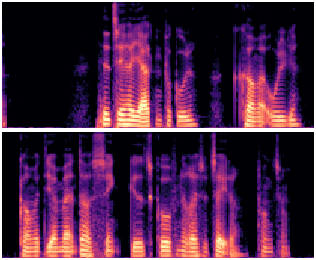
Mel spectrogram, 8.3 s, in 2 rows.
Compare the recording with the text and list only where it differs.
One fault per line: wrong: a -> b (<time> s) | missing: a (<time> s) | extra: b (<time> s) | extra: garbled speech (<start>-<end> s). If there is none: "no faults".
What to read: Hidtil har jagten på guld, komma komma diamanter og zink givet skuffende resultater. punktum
extra: olie (3.5 s)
